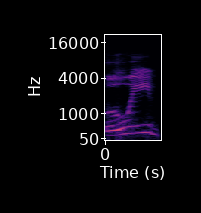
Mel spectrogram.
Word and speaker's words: Bowie: a quick little correction my last name is pronounced buoy but it's totally okay we live in Minnesota we all know David Bowie so usually say Bowie but my name is Bowie and I just want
